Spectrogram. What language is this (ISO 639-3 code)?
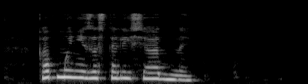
bel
